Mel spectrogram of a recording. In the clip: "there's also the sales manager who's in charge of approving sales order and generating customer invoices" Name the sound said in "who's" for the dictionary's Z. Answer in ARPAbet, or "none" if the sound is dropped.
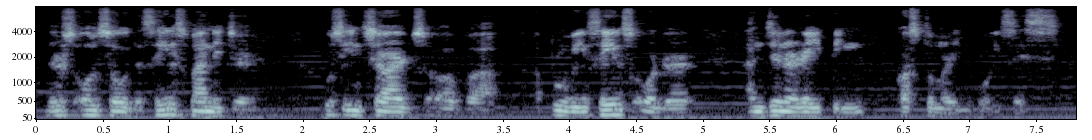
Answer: S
